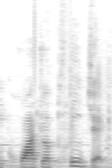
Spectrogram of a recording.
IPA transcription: ˌkwɑː-drə-ˈpliː-dʒɪk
